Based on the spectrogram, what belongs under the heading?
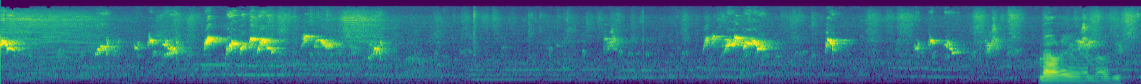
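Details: Red-whiskered bulbul singing competitively against a female decoy bird, likely caged: bursts of bright, warbled whistled phrases in two clusters with quiet gaps, a low buzzy mechanical rasp near the end.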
